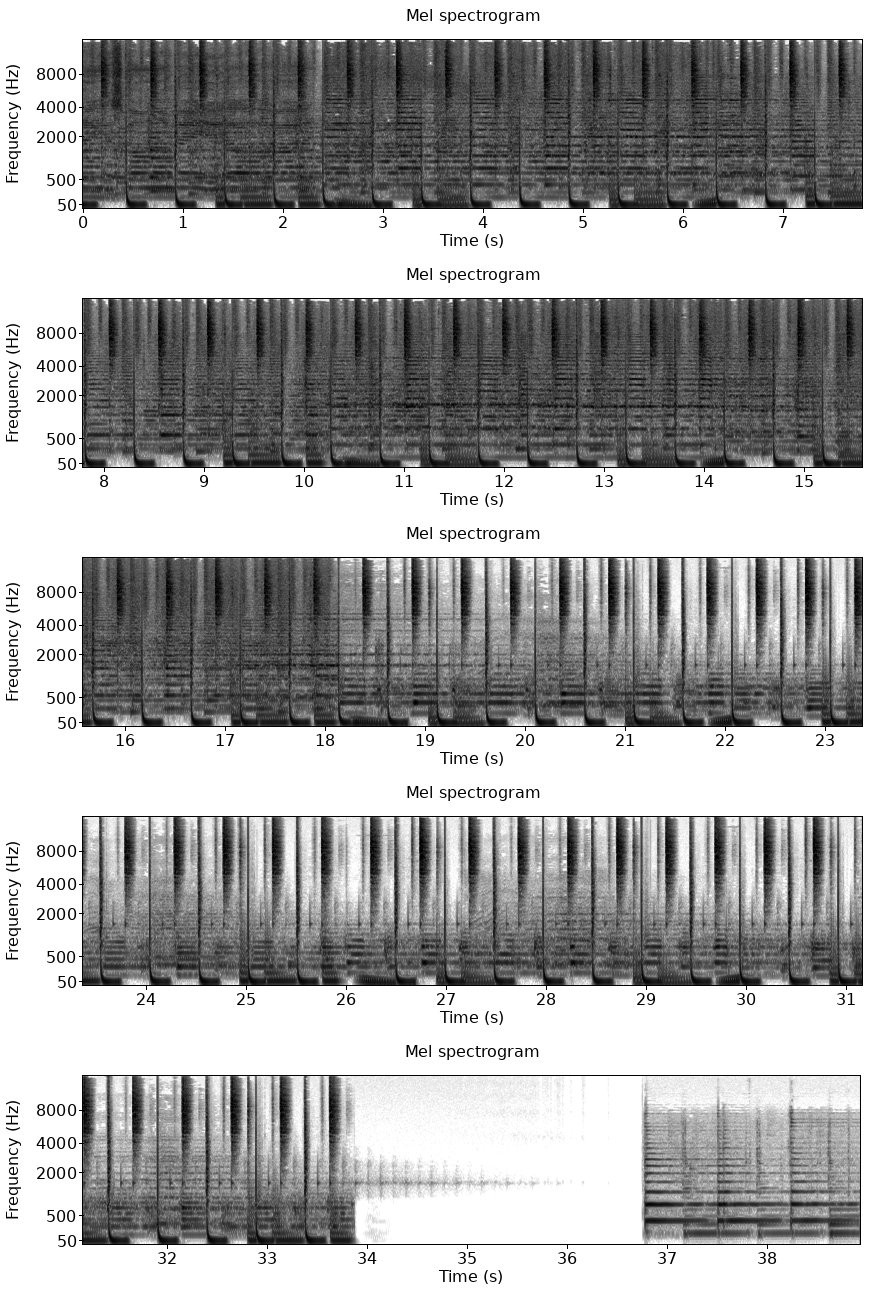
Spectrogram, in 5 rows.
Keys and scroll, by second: 21.6 g.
